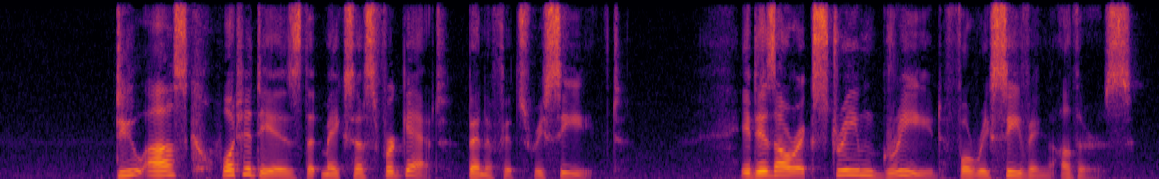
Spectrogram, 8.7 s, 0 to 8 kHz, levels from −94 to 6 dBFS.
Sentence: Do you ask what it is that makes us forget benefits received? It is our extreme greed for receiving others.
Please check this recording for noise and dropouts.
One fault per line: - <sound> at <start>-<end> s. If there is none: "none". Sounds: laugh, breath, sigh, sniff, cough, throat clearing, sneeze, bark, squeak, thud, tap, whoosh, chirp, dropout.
none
